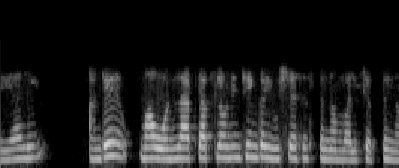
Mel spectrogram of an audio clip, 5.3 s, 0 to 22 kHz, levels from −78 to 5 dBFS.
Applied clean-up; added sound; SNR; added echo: none; none; none; none.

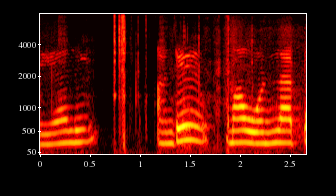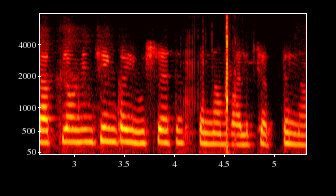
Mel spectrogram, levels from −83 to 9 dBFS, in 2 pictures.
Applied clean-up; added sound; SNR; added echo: neural mask model RNNoise.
